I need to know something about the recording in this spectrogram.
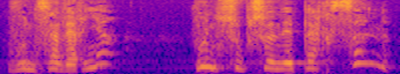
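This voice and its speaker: A woman voicing an agitated young male amateur sleuth in a storybook reading, urgent and excitable in his questioning. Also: medium pitch, normal speed, breathy edge. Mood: pressing.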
